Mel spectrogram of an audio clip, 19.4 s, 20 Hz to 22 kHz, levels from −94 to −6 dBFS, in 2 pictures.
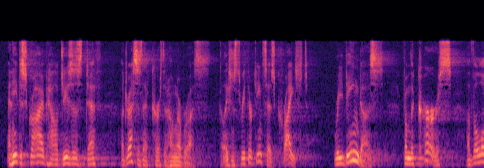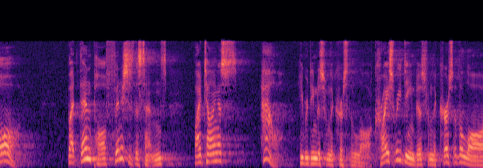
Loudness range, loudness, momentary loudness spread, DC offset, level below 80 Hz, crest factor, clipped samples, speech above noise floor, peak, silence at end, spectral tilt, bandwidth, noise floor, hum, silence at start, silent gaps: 3 LU; -27 LUFS; 12 LU; under 0.1%; -62 dBFS; 20 dB; under 0.1%; 34 dB; -8 dBFS; 0 s; -3 dB/octave; 8.6 kHz; -62 dBFS; none; 0.15 s; none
